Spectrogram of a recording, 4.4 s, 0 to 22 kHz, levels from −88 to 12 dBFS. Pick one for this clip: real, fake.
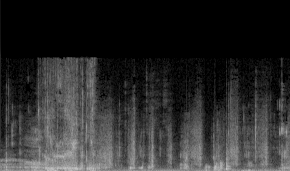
real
